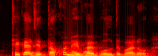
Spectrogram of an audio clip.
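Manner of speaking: ordinary delivery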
